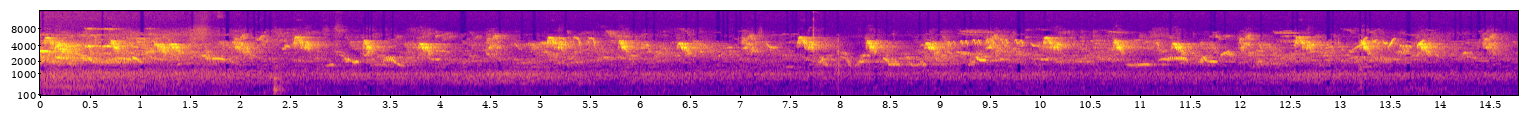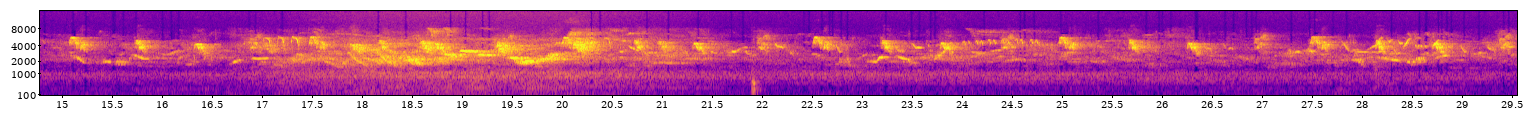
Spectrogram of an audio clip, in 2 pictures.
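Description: Birds singing: many short, high chirps follow each other without a break, several birds overlapping. A broad rushing noise swells up under them about seventeen seconds in and fades after about three seconds.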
